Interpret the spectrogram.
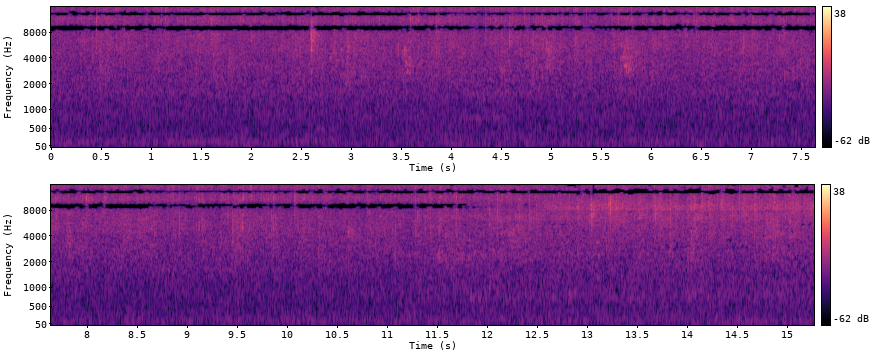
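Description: Light, fine rain falling steadily: an even hiss of rain with a few faint ticks of drops.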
